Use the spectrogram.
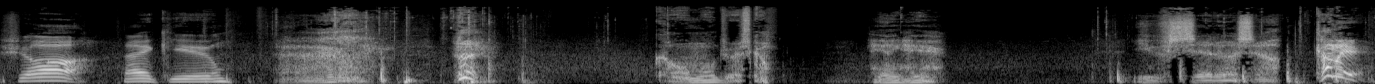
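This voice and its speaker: An actor playing a gruff, weary, cynical American outlaw enforcer of the Old West in a video game, blunt and sardonic. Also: male voice, deep voice, huge pitch swings, extremely slow, long pauses, background noise, heavily acted. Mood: wary. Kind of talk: video game cutscene acting.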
